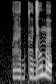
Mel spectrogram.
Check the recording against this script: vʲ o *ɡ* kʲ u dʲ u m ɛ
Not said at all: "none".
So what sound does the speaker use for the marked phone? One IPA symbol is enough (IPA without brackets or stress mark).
b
